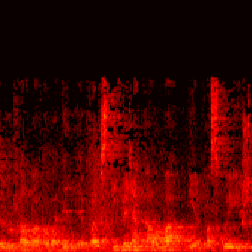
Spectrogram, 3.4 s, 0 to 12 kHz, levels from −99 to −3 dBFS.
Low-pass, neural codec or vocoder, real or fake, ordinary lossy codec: 10.8 kHz; none; real; MP3, 32 kbps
